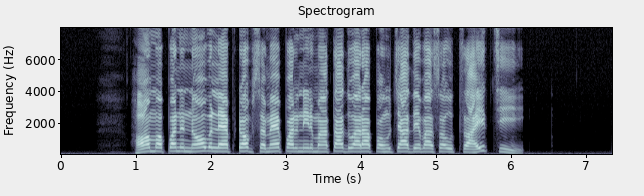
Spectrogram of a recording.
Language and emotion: Maithili, happy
